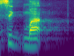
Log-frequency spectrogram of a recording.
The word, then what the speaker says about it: sigma: Nah, yang kayak huruf e itu dibacanya sigma.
